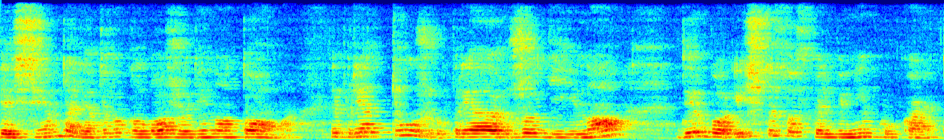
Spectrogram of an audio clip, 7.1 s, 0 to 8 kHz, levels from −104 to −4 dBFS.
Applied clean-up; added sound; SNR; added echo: none; none; none; reverberation time 0.3 s.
